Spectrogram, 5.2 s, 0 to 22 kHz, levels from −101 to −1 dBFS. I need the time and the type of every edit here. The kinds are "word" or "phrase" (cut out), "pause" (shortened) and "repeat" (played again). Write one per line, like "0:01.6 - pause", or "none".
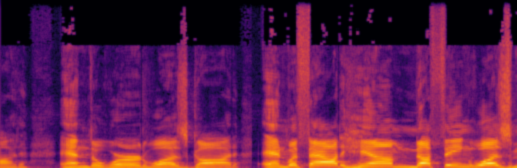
0:02.5 - pause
